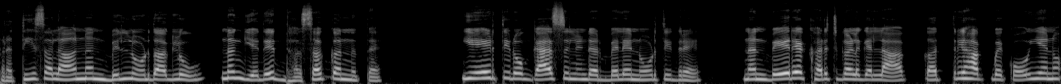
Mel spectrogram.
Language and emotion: Kannada, sad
